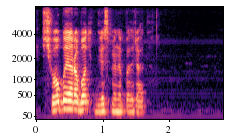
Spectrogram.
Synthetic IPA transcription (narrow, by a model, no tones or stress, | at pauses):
sʲt͡ɕɪvobɨjaɾɐbot̪ət̪̚ʲd̪vʲesmʲe̞nɨpɐd̪ɾʲat̪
